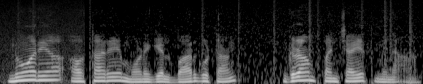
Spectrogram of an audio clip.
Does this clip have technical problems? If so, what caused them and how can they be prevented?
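Yes. Overdone noise removal runs from 0.85 s to the end at 4.23 s. The noise reduction was set too strong against room noise about 22 dB below the speech, so bands near its noise estimate are cut. That leaves twinkling specks over a lowered background. Using a gentler reduction amount, or recording somewhere quieter, would prevent this.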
